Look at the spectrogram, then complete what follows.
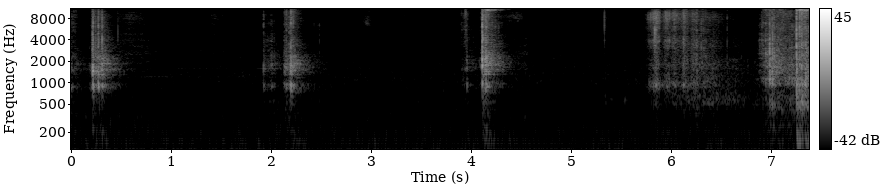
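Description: Coins set down one at a time on the corrugated-cardboard tongue of a homemade cardboard coin bank, a short clink about every two seconds, three times. Near the end the lever on top is pulled and the coins slide off the tongue into the box with a rustling scrape and a quick run of clinks.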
